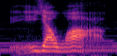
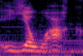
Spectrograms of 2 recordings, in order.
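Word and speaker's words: Yhwach: So I'm like, how do you say I've always pronounced his name as like yawak and it was like German probably cuz quincies are like Germanbased I say ywak or yak the way yak sounds cool that sounds correct unlike whatever I make.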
